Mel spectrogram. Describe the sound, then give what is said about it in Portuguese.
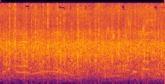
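A crowd at a samba circle gives a composer steady, dense applause, with many hands clapping evenly at high volume throughout. “Uma salva de palmas pro compositor que mostrou.”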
